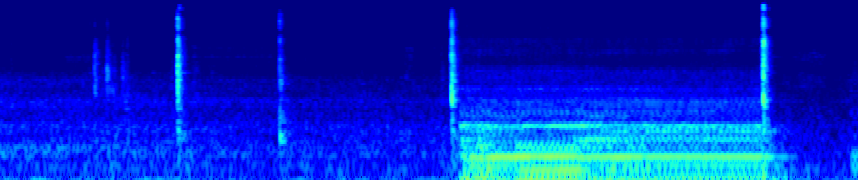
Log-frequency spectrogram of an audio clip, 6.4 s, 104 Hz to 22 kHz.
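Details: Green Mk2 Ford Escort with no battery fitted, run from a jump pack: a few sharp clicks, then a sluggish, labouring crank of about four turns a second that never catches; owner suspects the jump pack lacks power, not confirmed.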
